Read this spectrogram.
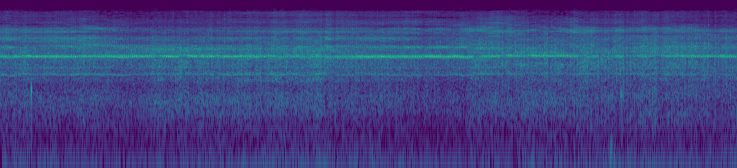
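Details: Thrift-store HiT Toys TrackMaster Percy after cleaning and motor repair, pulling two freight cars around the track: steady high-pitched motor whine with light rattling over the track, even and unbroken. Normal running.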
